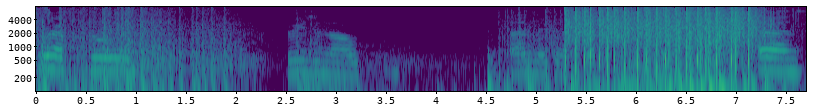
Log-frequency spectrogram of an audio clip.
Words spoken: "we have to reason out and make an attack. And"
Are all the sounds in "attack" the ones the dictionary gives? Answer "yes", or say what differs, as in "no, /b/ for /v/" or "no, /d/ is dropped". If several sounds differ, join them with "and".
no, /s/ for /t/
